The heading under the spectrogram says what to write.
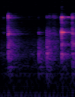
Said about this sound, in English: Kind of do a little bit of stirring as I go.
